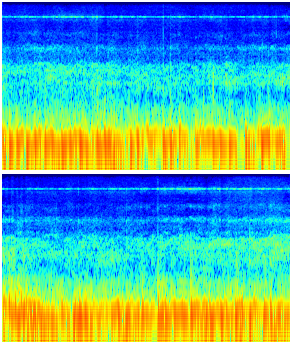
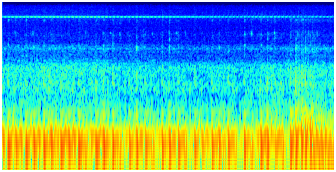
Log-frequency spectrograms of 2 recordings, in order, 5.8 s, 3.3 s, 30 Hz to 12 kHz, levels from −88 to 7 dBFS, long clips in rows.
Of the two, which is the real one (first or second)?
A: second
